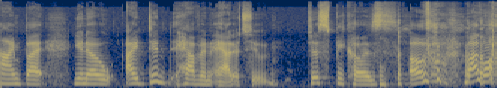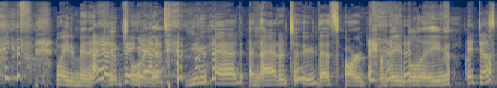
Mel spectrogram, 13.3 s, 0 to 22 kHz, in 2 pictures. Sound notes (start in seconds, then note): 5.1 laughter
